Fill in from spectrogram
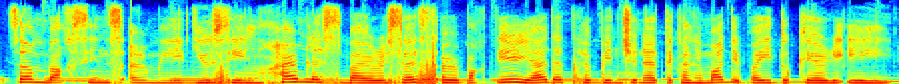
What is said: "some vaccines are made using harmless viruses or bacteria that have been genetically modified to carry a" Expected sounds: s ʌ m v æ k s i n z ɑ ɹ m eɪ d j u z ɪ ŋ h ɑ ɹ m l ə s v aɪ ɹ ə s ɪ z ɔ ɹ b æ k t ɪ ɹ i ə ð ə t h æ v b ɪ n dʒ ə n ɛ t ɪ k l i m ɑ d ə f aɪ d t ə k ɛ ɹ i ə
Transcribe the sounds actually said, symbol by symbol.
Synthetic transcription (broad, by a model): s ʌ m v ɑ k s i n s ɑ ɹ m eɪ d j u s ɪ ŋ h ɑ ɹ m l ə s b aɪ ɹ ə s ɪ s ɔ ɹ b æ k t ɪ ɹ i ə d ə t h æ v b ɪ n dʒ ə n ɛ t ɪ k l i m ɑ d ə f aɪ d t ə k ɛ ɹ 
